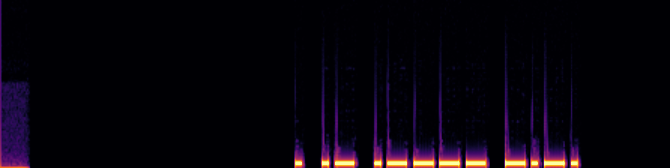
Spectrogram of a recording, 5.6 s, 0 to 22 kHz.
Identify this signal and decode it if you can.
Morse code, heard as a keyed tone, about 23 wpm, 700 Hz. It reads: EA1C
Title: DXCC-100 Call Signs - 4 Characters - 22wpm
